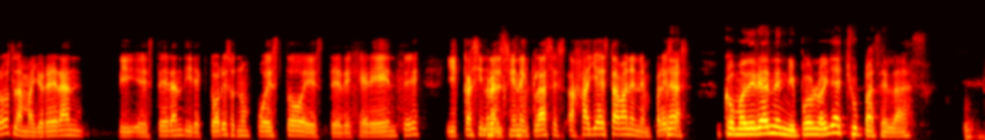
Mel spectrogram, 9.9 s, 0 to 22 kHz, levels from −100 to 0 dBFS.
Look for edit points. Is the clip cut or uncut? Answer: cut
